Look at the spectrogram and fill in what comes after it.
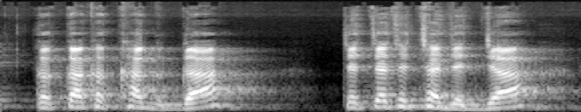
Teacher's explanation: ਕਹਿੰਦੇ ਜਿਨ੍ਹਾਂ ਨੂੰ ਉਚਾਰਨ ਸਮੇਂ ਪਹਿਲਾਂ ਆਪਾਂ ਡਕਵੇਂ ਵਿਅੰਜਨ ਦੇਖਦੇ ਹਾਂ ਜਿਨ੍ਹਾਂ ਨੂੰ ਉਚਾਰਨ ਸਮੇਂ ਫੇਫੜਿਆਂ ਵਿੱਚੋਂ ਆ ਰਹੀ ਹਵਾ ਨੂੰ ਮੂੰਹ ਵਿੱਚ ਕਿਸੇ ਨਾ ਕਿਸੇ ਥਾਂ ਤੇ ਪੂਰੀ ਤਰ੍ਹਾਂ ਰੋਕ ਕੇ ਇੱਕਦਮ ਛੱਡਿਆ ਜਾਂਦਾ ਹੈ ਉਹਨਾਂ ਨੂੰ ਡਕਵੇਂ ਵਿਅੰਜਨ ਕਿਹਾ ਜਾਂਦਾ ਹੈ।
